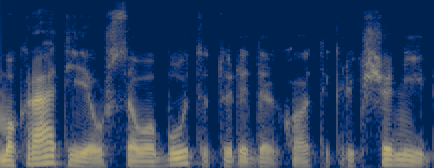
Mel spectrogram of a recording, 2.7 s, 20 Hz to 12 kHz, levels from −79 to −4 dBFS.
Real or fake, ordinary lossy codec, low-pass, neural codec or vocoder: real; Opus, 16 kbps; 10.8 kHz; none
